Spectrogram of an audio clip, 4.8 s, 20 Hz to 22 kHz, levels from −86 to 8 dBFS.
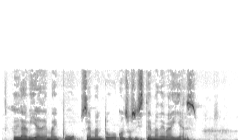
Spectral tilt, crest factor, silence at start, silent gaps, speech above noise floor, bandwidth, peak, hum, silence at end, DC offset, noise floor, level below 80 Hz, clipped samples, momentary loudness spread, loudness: -4 dB/octave; 16 dB; 0.25 s; none; 34 dB; 11.5 kHz; -10 dBFS; none; 0.85 s; under 0.1%; -59 dBFS; -50 dBFS; under 0.1%; 7 LU; -25 LUFS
